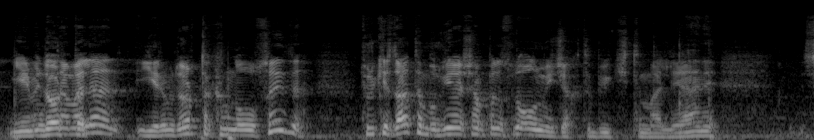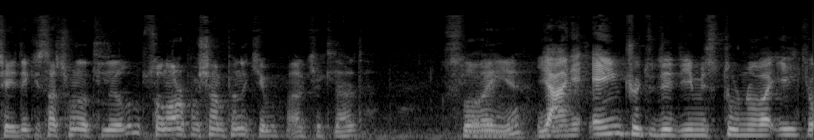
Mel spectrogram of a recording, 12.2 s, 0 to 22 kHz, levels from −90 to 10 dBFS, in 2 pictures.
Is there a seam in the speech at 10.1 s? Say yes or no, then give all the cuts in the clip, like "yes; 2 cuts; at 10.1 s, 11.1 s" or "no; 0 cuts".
yes; 1 cut; at 10.1 s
